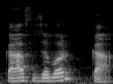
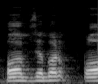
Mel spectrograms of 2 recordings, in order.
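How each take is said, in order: First: Light কাফ and কা; thin K. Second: Thick কফ and rounded ক; heavy Q. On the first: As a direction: keep কা thin. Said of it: "কাফ পাতলা". (পাতলা করে কা) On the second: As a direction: push ক from far back. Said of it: "কফটা মোটো হবে". (মোটা করে কফ, ক) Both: Shown as a demonstration.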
